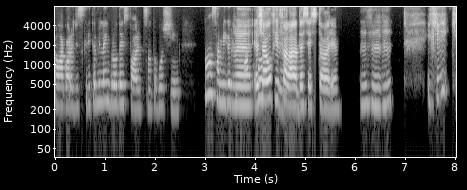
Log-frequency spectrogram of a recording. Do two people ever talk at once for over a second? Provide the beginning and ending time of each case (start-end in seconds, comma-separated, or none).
3.5-4.9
